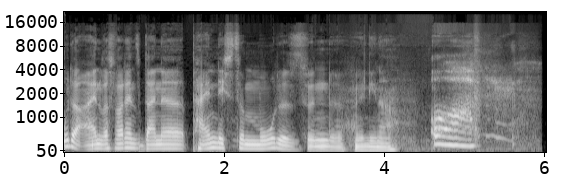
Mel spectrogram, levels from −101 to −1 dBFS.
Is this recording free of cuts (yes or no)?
no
